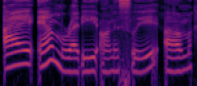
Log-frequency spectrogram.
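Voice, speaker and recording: A woman's voice: mid-range voice, takes it slowly, a little mellow, clear, resonant tone, dry recording, studio quality. A nineteen-year-old woman from Haiti, a podcast guest chatting casually, giggling and saying "like" often. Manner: giggly, chatty, lots of filler likes.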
